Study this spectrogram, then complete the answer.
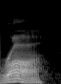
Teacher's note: For ra, the tongue tip is curled up toward the palatal area.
